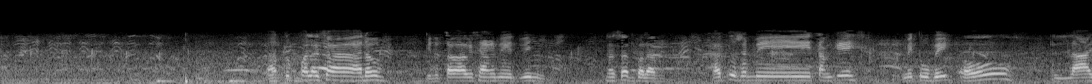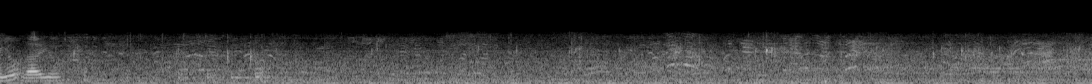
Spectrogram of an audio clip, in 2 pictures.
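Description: A crowd murmurs in the stands outdoors.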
